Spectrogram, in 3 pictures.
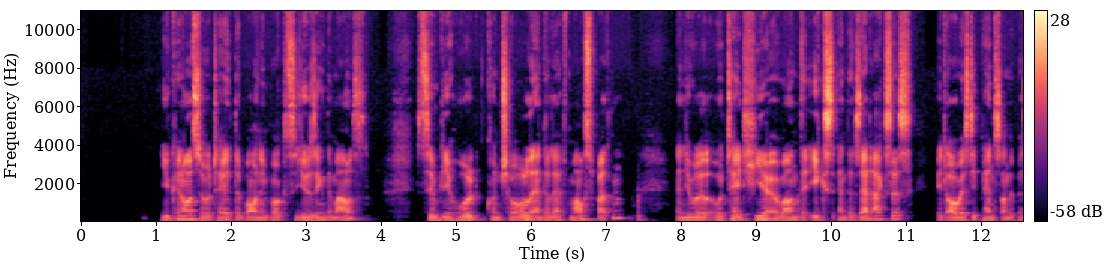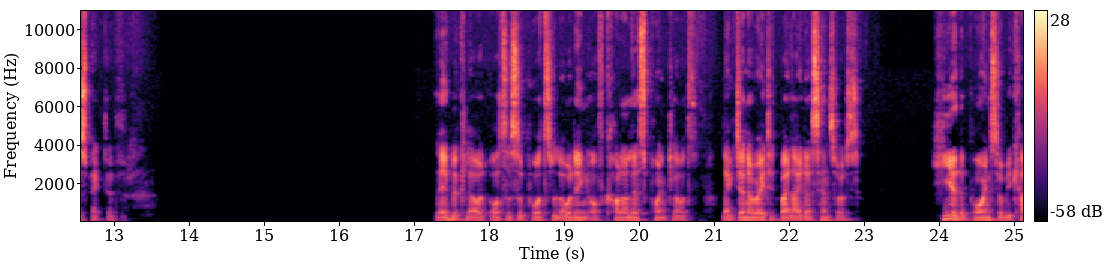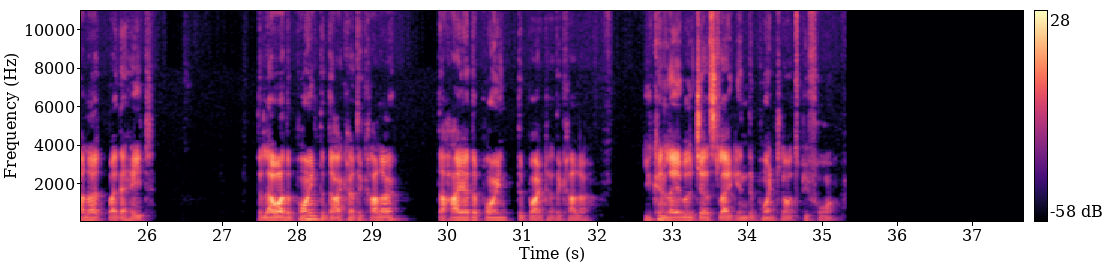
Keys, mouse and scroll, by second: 0.1-1.4 typing, 3.4 d, 3.9 a, 7.8-9.7 ctrl+scroll up 2, 9.7-14.3 ctrl+scroll up 1, 17.6 click, 20.0-21.1 right drag, 24.4-26.1 drag, 32.0-33.2 drag, 33.8 click, 34.6-35.3 scroll up 3, 35.8 scroll up 2.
